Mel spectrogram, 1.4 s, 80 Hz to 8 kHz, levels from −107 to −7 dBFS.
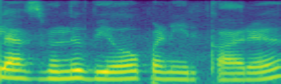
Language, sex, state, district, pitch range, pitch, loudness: Tamil, female, Karnataka, Bangalore, 200-220 Hz, 210 Hz, -17 LUFS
